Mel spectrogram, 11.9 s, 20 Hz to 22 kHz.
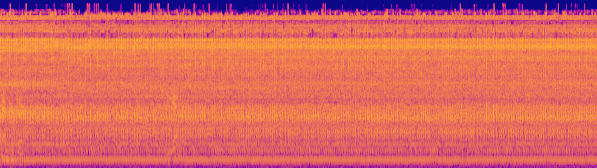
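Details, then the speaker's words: LRP 32x Spec 4.1 nitro engine at idle during the second break-in tank in cold weather: steady buzzy burble, still running rich with a lot of oil from the exhaust, carburetor idle stable. "still running rich a lot of oil coming from the exhaust so attack number two still running rich"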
